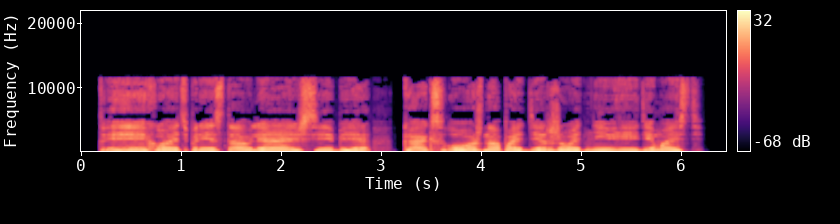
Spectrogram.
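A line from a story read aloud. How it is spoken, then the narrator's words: Grumbling. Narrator (Russian): Начал ворчать маг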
